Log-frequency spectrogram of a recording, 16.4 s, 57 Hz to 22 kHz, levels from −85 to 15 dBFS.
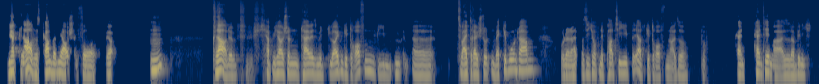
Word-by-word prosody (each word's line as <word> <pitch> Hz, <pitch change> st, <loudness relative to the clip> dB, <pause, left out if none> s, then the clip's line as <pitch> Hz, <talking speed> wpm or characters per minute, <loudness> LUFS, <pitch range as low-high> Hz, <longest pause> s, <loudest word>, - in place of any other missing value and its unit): Ja 145 Hz, +1 st, +7 dB
klar, 145 Hz, -1 st, +7 dB
das 115 Hz, -1 st, -3 dB
kam 140 Hz, -1 st, +7 dB
bei 125 Hz, -2 st, +2 dB
mir 135 Hz, -2 st, +5 dB
auch 140 Hz, -, +5 dB
schon 105 Hz, -, -13 dB
vor, 110 Hz, -3 st, -1 dB, 0.2 s
ja, -, -, +1 dB, 0.7 s
mhm. 165 Hz, +7 st, +2 dB, 0.9 s
Klar, 155 Hz, -4 st, +9 dB
da 110 Hz, -, -1 dB
i 110 Hz, 0 st, -6 dB, 0.5 s
ich -, -, -18 dB
habe -, -, -2 dB
mich 130 Hz, +1 st, +1 dB
auch 130 Hz, -, +3 dB
schon 125 Hz, -4 st, -4 dB
teilweise 125 Hz, -1 st, +1 dB
mit 115 Hz, 0 st, -8 dB
Leuten 135 Hz, +3 st, +1 dB
getroffen, 140 Hz, +3 st, -4 dB
die 115 Hz, 0 st, -11 dB
m 115 Hz, +3 st, -8 dB, 0.2 s
äh, 110 Hz, -2 st, -6 dB, 0.5 s
2, 120 Hz, +1 st, +2 dB
3 120 Hz, -1 st, 0 dB
Stunden 130 Hz, 0 st, -6 dB
weggewohnt 160 Hz, +7 st, -2 dB
haben, 160 Hz, +1 st, 0 dB, 0.4 s
und 110 Hz, -, -7 dB
dann 110 Hz, -1 st, -1 dB
hat 115 Hz, -, -2 dB
man 115 Hz, -, -9 dB
sich 120 Hz, +2 st, -6 dB
auf 120 Hz, -, -6 dB
'ne 120 Hz, -, -4 dB
Partie 130 Hz, +2 st, -3 dB
Billard 125 Hz, -, -3 dB
getroffen. 100 Hz, -1 st, -7 dB
Also, 100 Hz, +2 st, -7 dB, 0.2 s
b -, -, -16 dB, 0.6 s
kein 120 Hz, -2 st, -2 dB, 0.2 s
kein 135 Hz, -3 st, +1 dB
Thema, 120 Hz, -6 st, -1 dB
also, 110 Hz, +3 st, -4 dB
da 110 Hz, -, -1 dB
bin 115 Hz, +2 st, -4 dB
ich 115 Hz, 0 st, -11 dB
120 Hz, 185 wpm, -23 LUFS, 110-140 Hz, 0.9 s, Klar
